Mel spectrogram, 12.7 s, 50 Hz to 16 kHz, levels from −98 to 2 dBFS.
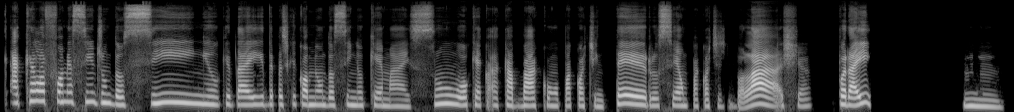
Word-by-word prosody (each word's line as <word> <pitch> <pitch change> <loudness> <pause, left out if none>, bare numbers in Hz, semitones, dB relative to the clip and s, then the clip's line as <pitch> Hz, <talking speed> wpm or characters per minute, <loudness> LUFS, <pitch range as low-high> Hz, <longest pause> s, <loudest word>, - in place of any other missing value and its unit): Aquela 320 +4 +3
fome 300 -1 -1
assim 300 +2 -4
de 275 +1 -3
um 270 - +1
docinho, 255 +1 0
que 230 - -6
daí 220 +1 -1
depois 225 0 -6
que 235 - -12
come 220 -1 +1
um 215 - -3
docinho 210 0 -5
quer 200 -2 -6
mais 180 -2 -8
um, 245 0 0
ou 215 0 0
quer 210 -2 -6
acabar 200 -1 -1
com 200 -1 -8
o 190 - -8
pacote 190 0 -7
inteiro, 220 +2 +2
se 200 +1 -6
é 195 - 0
um 195 - -5
pacote 185 0 -11
de 170 - -18
bolacha, 200 -1 +4 0.3
por 230 -2 +4
aí? 230 +5 +5 1.1
Hum. 180 -4 -4
215 Hz, 150 wpm, -26 LUFS, 195-245 Hz, 1.1 s, aí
